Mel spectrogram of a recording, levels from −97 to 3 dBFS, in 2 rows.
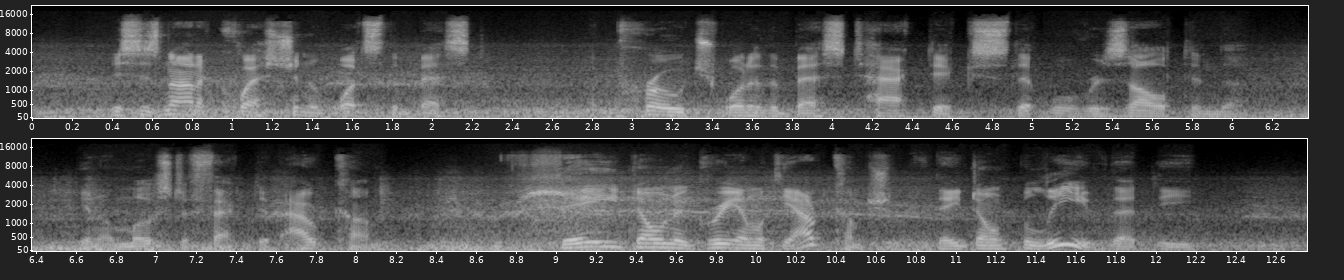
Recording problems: wind noise on the microphone; heavy; 9 dB below the speech

